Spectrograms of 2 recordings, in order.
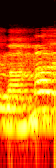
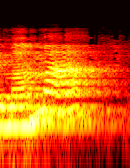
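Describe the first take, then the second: First: "mamá" with the last syllable drawn out and leaned on, Argentine-style; Argentine-style stress. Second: Said in the usual way. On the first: Shown as a demonstration. Teacher shows pupils how to find stress, Argentine-style drawn-out "mamá". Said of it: "Hablamos como un poquitito argentino".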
